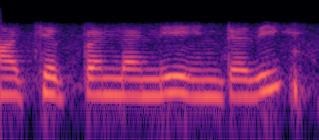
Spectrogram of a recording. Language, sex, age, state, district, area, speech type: Telugu, female, 18-30, Telangana, Suryapet, urban, conversation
